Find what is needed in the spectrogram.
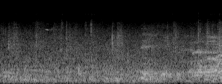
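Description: Indistinct voices of people nearby over a steady background noise.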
